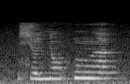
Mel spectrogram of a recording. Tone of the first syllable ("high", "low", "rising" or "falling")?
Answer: high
